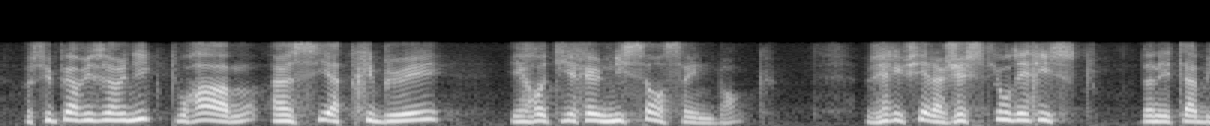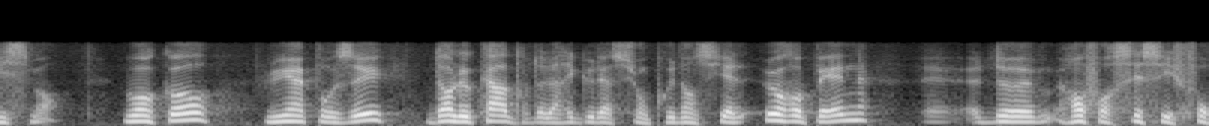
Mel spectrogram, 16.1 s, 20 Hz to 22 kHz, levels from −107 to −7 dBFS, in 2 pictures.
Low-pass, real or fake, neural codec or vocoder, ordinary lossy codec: 5.4 kHz; fake; codec, 16 kHz, about 1 kbps, DyCAST, with the encoder's durations; none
